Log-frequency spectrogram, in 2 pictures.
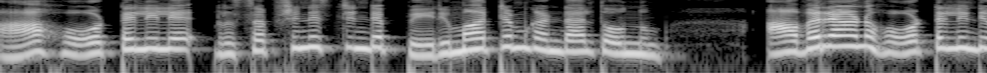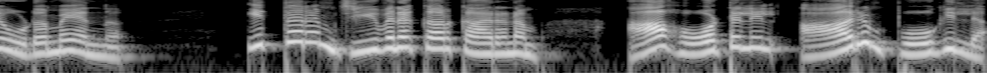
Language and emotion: Malayalam, disgusted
